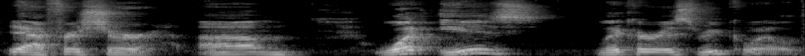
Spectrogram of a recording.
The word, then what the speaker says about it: Lycoris Recoil: I mean, I pronounce it Lycoris Recoil, mainly because I feel like it kind of looks and sounds like licorice, but that just might be a weird thing on my part.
